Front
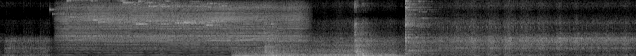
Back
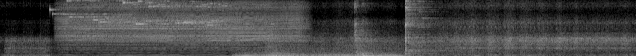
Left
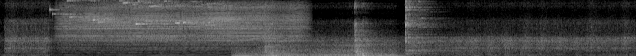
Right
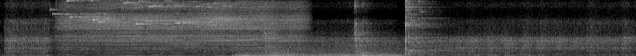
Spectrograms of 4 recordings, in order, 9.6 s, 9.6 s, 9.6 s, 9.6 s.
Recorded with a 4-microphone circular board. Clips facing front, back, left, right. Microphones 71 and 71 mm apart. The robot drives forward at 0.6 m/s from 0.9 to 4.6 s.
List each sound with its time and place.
0.7 s a chime: 155° right, 0.8 m; by 3.4 s 170° right, 2 m
3.5 s hammering: 30° left, 1.8 m; by 6.0 s 50° left, 1.3 m
6.1 s breaking glass: 150° right, 3 m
